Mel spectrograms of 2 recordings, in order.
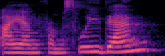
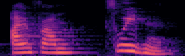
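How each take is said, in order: First: The second vowel of Sweden is full. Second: The second vowel of Sweden is reduced. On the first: The speaker calls it wrong. "So don't say" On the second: The speaker calls it right.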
